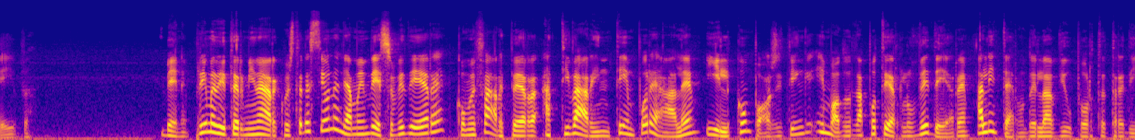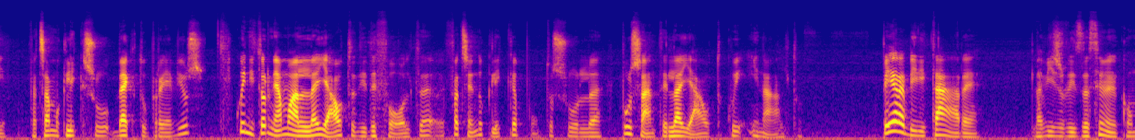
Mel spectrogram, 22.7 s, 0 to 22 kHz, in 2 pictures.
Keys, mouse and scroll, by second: 19.7 click.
